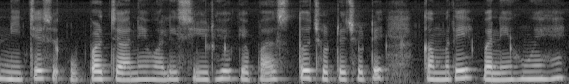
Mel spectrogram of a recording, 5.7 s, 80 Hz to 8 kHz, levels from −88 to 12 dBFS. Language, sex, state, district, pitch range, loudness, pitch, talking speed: Hindi, female, Uttar Pradesh, Lucknow, 200-220 Hz, -19 LUFS, 210 Hz, 160 wpm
